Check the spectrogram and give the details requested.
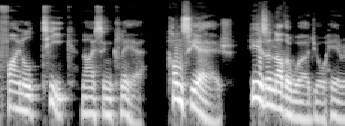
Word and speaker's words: concierge: Concierge. Here's another word you'll hear in hotels and luxury businesses. Concierge. Native speakers usually pronounce it concierge. Notice the soft -ge sound at the end.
